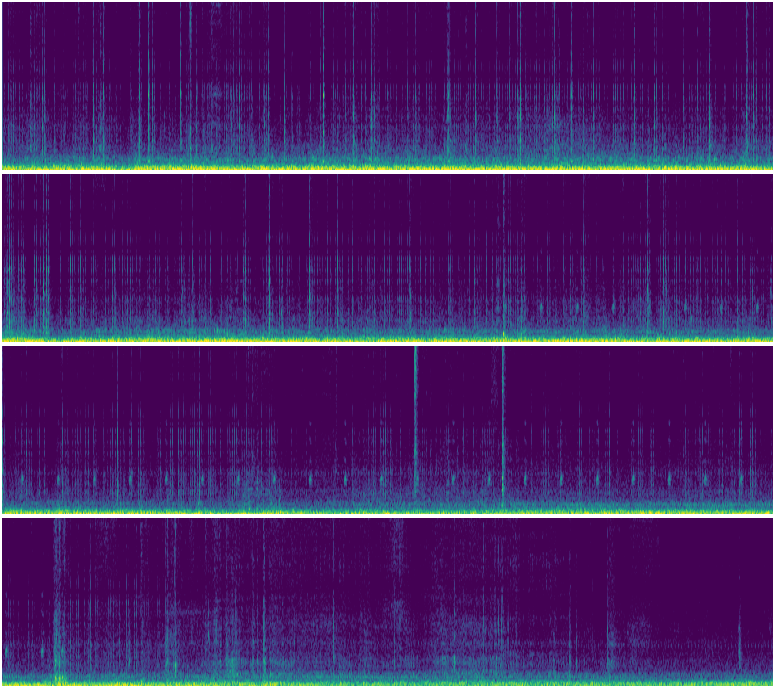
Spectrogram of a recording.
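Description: Car driving on a town street, heard from inside the cabin: a steady low rumble of tyres and engine with many small rattles and knocks, easing a little in the last third.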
